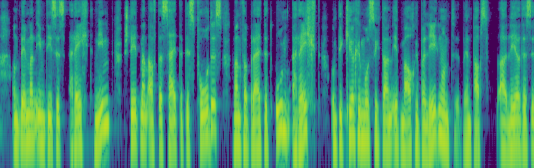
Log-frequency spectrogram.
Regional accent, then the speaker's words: Austria; bei uns in Österreich.

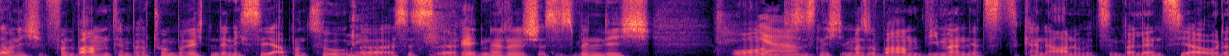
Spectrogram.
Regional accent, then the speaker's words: Italy; Habe ich sogar als Italiener verstanden.

